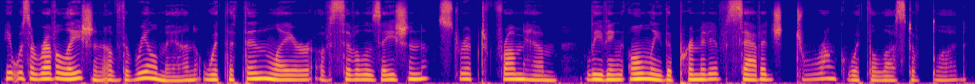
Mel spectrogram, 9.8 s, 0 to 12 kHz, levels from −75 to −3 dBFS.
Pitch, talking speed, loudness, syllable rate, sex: 200 Hz, 170 wpm, -17 LUFS, 4.7 syllables/s, female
